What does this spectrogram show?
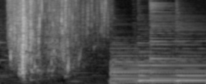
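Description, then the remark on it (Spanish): A small crab missing one claw is tossed back into the water by a boy, with a brief splash and some sloshing, quickly followed by sustained, steady musical tones that continue to the end. “No nos sirve y el niño lo devolvió al agua.”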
